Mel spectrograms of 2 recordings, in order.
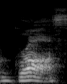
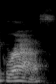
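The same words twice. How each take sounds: First: The word is said in a non-American accent. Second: The word is said in an American accent. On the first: This is how people locally say it. "as people say here" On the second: This is how Americans say it. "But I'm American, so we say grass"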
